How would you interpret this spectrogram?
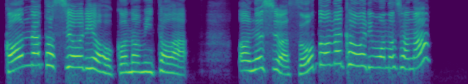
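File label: GAIN, Japanese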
